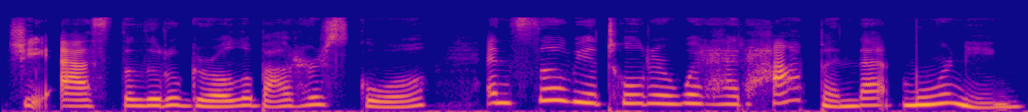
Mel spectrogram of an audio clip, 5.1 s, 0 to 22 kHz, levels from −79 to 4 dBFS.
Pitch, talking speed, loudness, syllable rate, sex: 260 Hz, 200 wpm, -21 LUFS, 5.1 syllables/s, female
